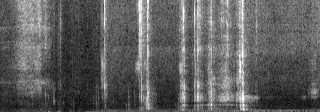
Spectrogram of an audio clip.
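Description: Fingernails scratch along the ribbed black plastic lid of a partly full glass coffee jar turned on its side and held close. The result is a quiet, dry, rasping, filing-like sound with about six short bright scrapes in quick succession.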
